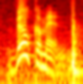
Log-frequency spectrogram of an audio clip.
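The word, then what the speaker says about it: Willkommen: do Dave so and it's spelled with a W it's spelled WI ll ko mm en but forget the W it's a v its vill comin so everybody jot that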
